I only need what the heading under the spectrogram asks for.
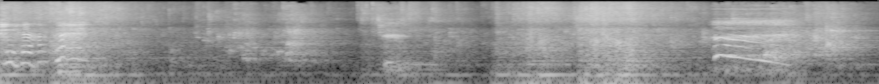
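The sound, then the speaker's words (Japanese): Hot spring water is poured over the body before bathing, a rushing, splashing pour that comes in a few surges with short pauses between them. A voice is briefly heard alongside the water. “掛け湯をしてサクッと入っちゃいましょう。”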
